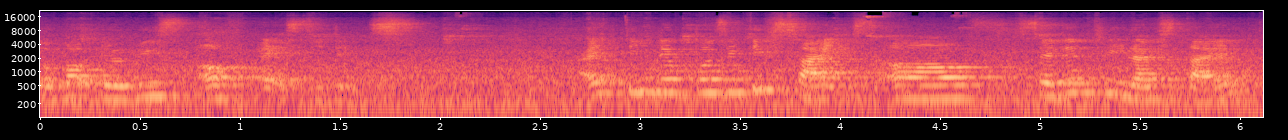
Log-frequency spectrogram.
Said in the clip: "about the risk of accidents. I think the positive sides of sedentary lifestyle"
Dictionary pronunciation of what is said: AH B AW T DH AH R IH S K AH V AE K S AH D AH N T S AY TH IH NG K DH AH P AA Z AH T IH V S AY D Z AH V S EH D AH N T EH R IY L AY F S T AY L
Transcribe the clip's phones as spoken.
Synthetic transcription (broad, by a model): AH B AW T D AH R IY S AH F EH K S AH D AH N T S AY T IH NG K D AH P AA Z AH T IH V S AY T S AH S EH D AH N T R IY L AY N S T AY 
